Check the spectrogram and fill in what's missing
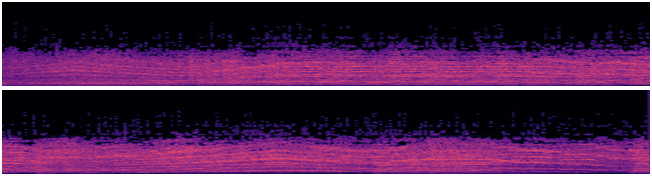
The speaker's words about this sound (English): Parked in a dark alley across from the entrance to the Associated Grocers' offices, Britt Reed and Cato watched with interest as police cars continued to arrive in answer to the radio call. Many police come in response to call, Mr. Britt.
